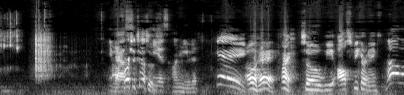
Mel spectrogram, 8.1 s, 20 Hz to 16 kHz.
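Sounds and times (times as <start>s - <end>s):
five dice rolled across a tabletop for a magic test: 0.1s - 1.6s
speech: 2.2s - 7.9s.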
